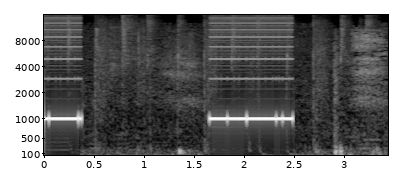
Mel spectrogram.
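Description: Two loud, steady censor bleeps over a swear word, a short one and then a longer one, each a flat pure tone. Quieter muffled sounds fill the gap between them and follow the second bleep.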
